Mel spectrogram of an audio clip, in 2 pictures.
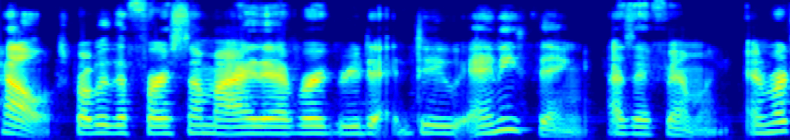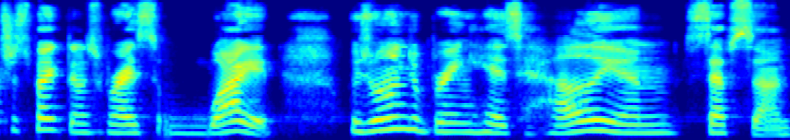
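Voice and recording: The pitch moves in an ordinary way. The text is read aloud in a natural voice.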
